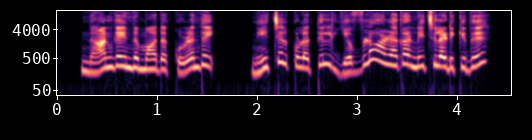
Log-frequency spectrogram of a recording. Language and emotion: Tamil, surprised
